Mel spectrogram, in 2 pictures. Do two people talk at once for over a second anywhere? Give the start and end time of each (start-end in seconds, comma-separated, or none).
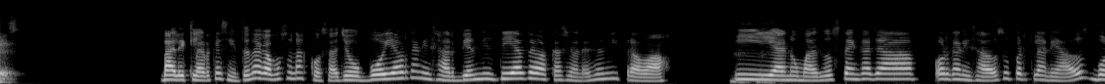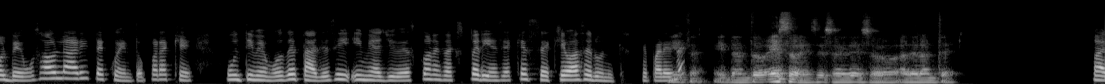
none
